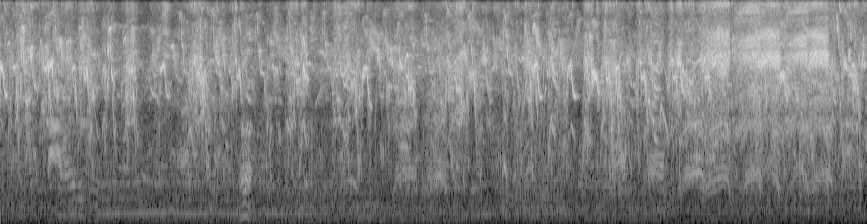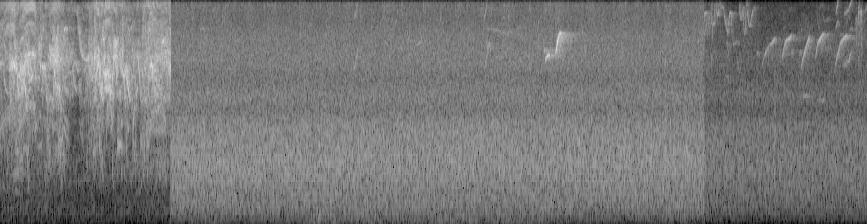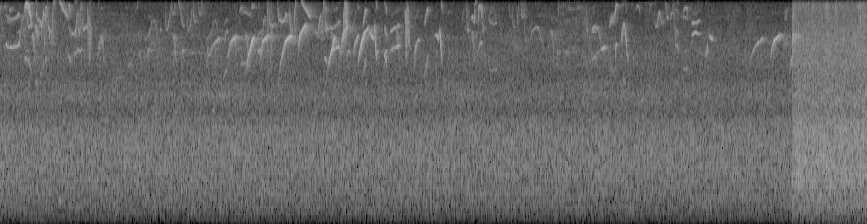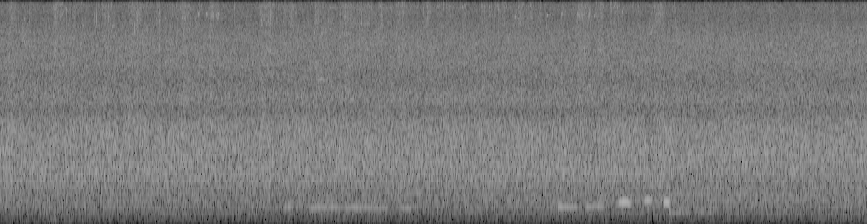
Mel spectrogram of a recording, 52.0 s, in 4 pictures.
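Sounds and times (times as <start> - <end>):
small birds chirping: 0.0 - 15.6, 28.2 - 49.7
steady rushing noise: 15.6 - 23.6, 37.9 - 52.0.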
